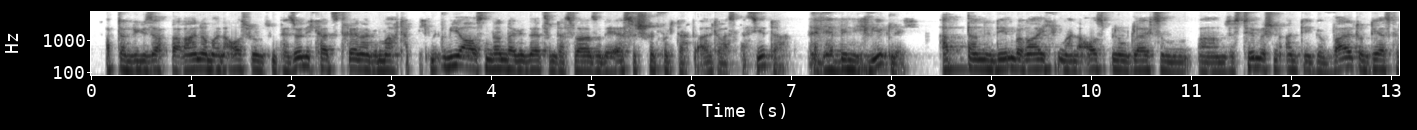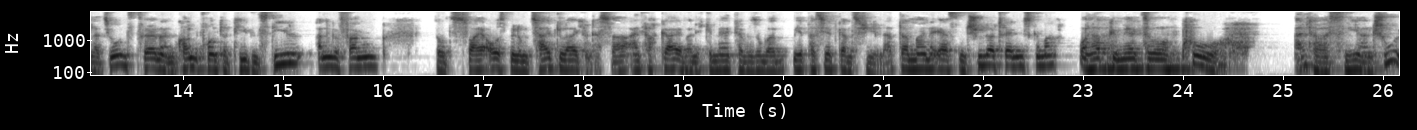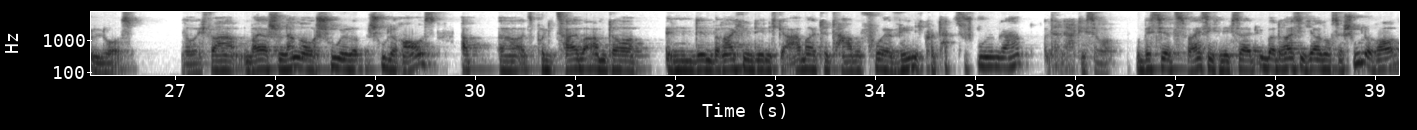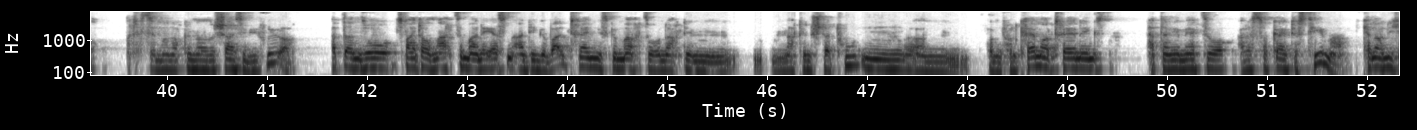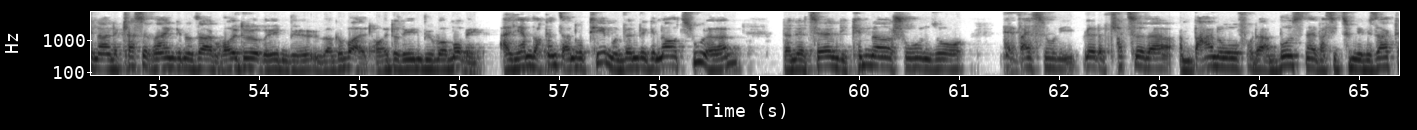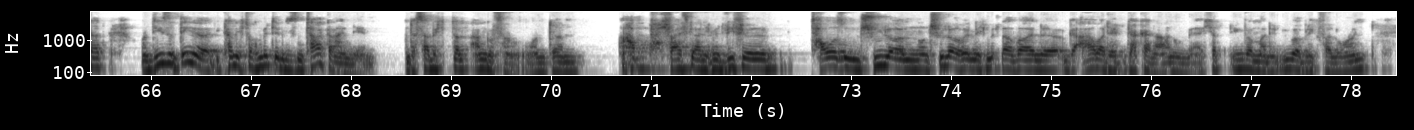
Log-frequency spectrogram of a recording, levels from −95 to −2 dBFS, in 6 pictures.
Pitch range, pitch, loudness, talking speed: 120-140 Hz, 125 Hz, -20 LUFS, 215 wpm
